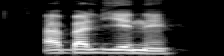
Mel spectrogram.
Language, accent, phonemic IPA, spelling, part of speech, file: French, France, /a.ba.lje.ne/, abaliénés, verb, LL-Q150 (fra)-abaliénés.wav
- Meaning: masculine plural of abaliéné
